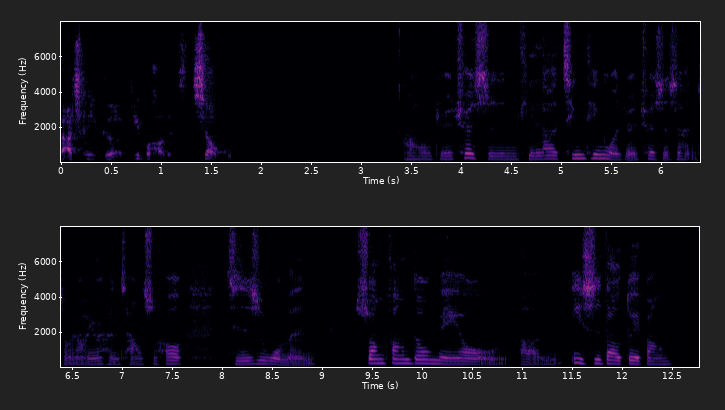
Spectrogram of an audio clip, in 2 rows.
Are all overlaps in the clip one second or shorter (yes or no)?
yes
